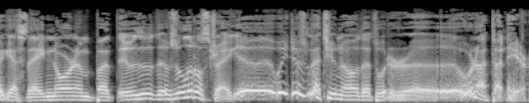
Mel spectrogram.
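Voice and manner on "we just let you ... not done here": put-on male voice with an Israeli accent. Voicing an Israeli guy after the airstrike news, in an Israeli accent. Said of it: "That's my Israeli guy accent".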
